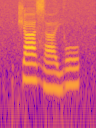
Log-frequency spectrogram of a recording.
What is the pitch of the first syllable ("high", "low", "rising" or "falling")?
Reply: high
